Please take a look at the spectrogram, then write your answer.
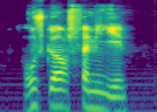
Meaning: European robin
- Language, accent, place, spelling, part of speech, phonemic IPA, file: French, France, Lyon, rouge-gorge familier, noun, /ʁuʒ.ɡɔʁ.ʒ(ə) fa.mi.lje/, LL-Q150 (fra)-rouge-gorge familier.wav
